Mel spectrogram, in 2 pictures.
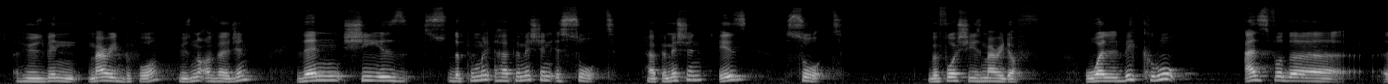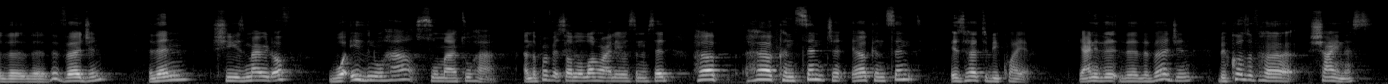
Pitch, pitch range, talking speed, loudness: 170 Hz, 145-195 Hz, 135 wpm, -27 LUFS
